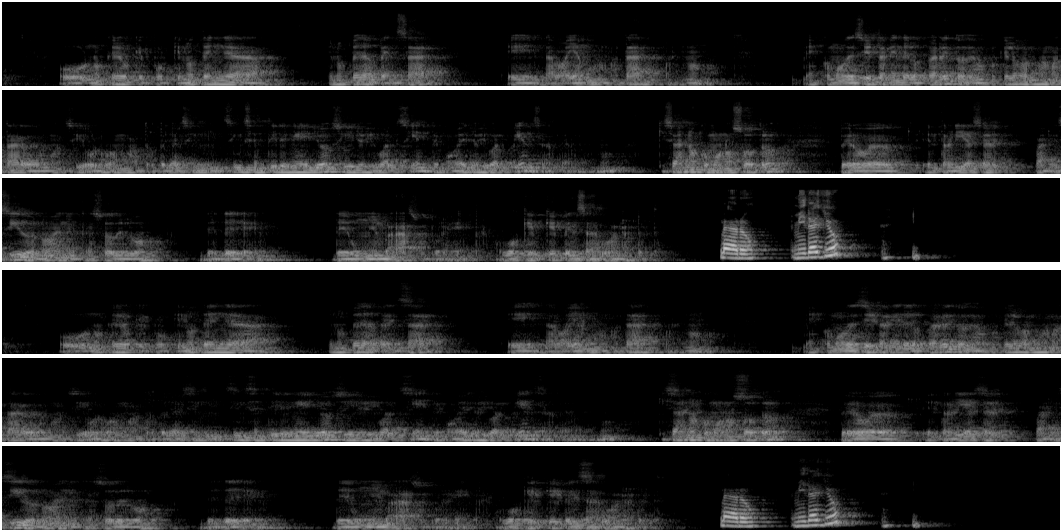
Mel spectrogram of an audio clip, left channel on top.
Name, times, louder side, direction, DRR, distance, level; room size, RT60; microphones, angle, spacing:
voice 1, 0.6-2.7 3.3-4.3 5.0-7.0 7.3-7.5 8.0-16.7 17.2-20.6 20.9-22.7 23.2-23.9 24.5-27.6, left 1 dB, 45° left, 6.5 m, -34 dB
voice 2, 28.4-28.8 29.1-29.6 30.0-30.4, left 4 dB, 85° left, 1.1 m, -24 dB
29.5 x 22.5 x 6.3 m
head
